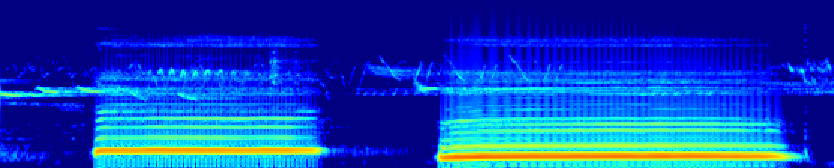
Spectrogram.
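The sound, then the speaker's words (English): Two sustained, steady hums on the exhale, bee-breath style: a shorter one, then a longer, slightly lower-pitched one after a brief pause. Both are loud and even, with no talking. “You're more than welcome to play around with different tones of humming.”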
